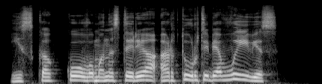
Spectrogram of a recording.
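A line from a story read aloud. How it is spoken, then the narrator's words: Sharp bark. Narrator (Russian): рявкнула Аделаида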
